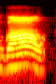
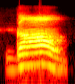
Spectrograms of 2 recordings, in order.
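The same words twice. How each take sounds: First: गांव with a clear nasalised आं, louder; nasal vowel demo again. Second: गांव said with the vowel through nose and mouth; nasal vowel demo. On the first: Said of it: "तो गांव बोल रहे हैं". (गांव का नाक से उच्चारण) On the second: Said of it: "तो गांव बोल रहे हैं तो हमारे नाक से भी हवा". (गांव का अनुनासिक उच्चारण) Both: Shown as a demonstration.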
